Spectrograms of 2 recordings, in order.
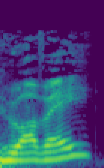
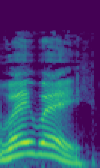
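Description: First: The first syllable starts with a 'hwa' sound. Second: The first syllable starts with a 'way' sound. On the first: The speaker calls it wrong. "Det uttales ikke Huawei" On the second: The speaker calls it right. "Det Weiwei"

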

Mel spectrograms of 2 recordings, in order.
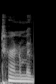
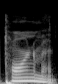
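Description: First: It is said the usual, non-Maritime way. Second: It is said the Maritime way. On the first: "They don't say tournament" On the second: "They say tournament"

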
